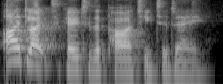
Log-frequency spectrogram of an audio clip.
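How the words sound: The voice falls at the end.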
